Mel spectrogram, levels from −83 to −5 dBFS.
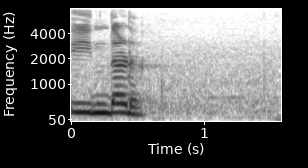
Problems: constant background noise, echo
